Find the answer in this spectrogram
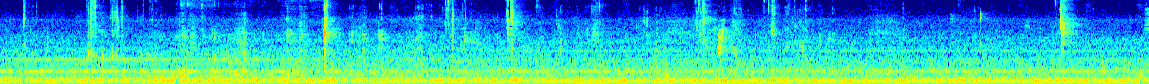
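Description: Biting into a kosher dill pickle and chewing it, with scattered crisp crunches, the sharpest about two and a half seconds in, over a steady low hum.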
